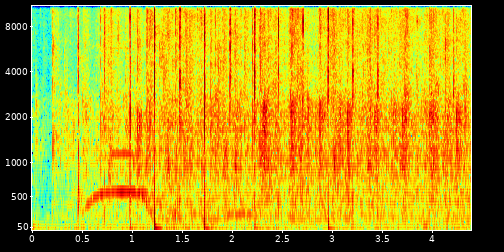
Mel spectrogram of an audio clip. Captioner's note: audience applauds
